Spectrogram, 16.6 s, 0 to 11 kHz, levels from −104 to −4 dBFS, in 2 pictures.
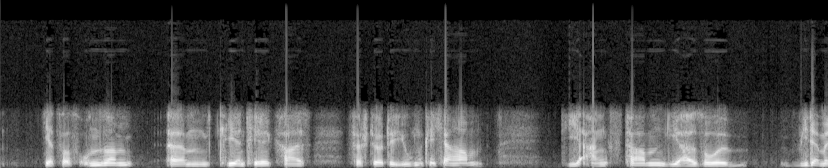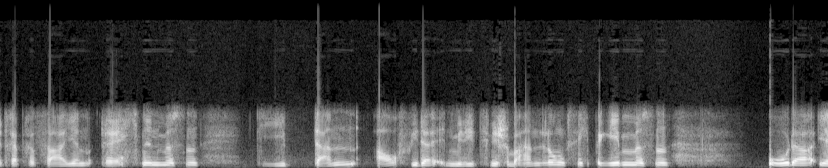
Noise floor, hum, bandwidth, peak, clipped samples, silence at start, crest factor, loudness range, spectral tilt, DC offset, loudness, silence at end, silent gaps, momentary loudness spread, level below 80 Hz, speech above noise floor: -50 dBFS; none; 4.8 kHz; 0 dBFS; under 0.1%; 0.45 s; 16 dB; 3 LU; -7.5 dB/octave; under 0.1%; -16 LUFS; 0 s; none; 10 LU; -64 dBFS; 35 dB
